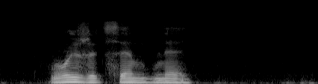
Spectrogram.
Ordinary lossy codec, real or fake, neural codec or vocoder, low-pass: none; fake; codec, 16 kHz, 8 kbps, FunCodec, trained on LibriTTS, 25 frames a second; none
